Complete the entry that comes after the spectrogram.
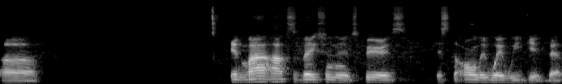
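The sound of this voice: A man at a moderate pace, fairly low in pitch, with a bright, sharp tone and fairly even intonation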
